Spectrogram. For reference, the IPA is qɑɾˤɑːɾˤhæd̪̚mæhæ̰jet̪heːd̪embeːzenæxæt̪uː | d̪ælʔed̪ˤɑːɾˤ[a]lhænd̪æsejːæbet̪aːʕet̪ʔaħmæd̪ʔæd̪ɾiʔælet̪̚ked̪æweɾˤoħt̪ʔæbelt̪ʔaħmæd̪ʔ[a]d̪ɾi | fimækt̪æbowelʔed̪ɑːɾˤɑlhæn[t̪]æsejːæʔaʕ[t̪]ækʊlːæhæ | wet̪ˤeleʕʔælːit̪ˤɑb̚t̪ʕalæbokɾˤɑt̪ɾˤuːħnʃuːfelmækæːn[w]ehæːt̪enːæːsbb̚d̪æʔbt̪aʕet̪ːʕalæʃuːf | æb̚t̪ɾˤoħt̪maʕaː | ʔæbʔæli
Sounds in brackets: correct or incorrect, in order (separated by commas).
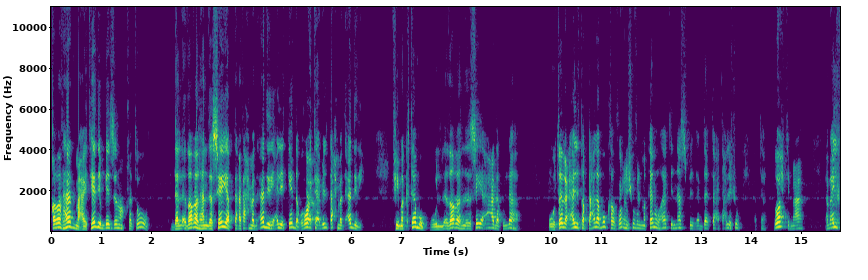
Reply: incorrect, incorrect, incorrect, incorrect, correct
